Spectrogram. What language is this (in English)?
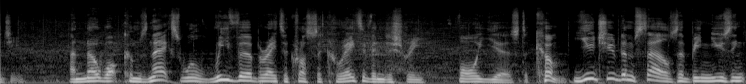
English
